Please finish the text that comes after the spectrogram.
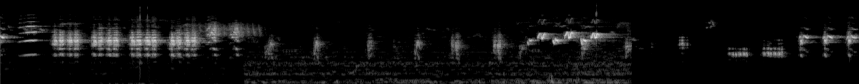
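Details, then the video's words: Australian reed warbler singing: a burst of loud, grating notes repeated quickly, then scattered short clicks and chips, a rising whistled phrase, and closing harsh churrs. "Masteran Burung Kerak Basi Australia Suara Asli Kicauan Alam"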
